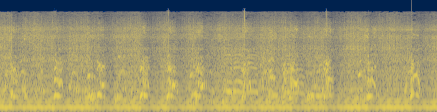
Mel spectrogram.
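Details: Several dogs, pit bull types and a Jack Russell type, bark frantically at a running lawnmower in a backyard; repeated sharp yapping barks, some whimpers, under a constant engine hum.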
